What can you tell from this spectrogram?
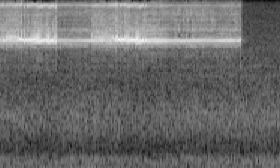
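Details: Bell crickets raised at home, newly begun calling, give a piercing high ringing trill that briefly dips in loudness, then continues before stopping abruptly near the end; a quiet low background hum throughout.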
